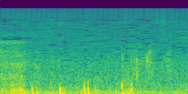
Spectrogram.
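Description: Low steady hum with several soft, low thumps, picked up by a lapel microphone clipped to the chest.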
